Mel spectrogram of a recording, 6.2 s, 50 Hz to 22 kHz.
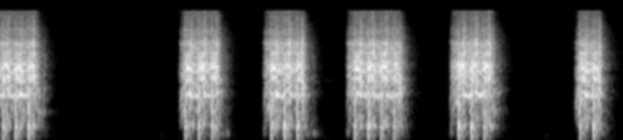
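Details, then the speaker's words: Splat-R-Ball SRB400/SRB1200 gel blaster with stripped plastic gears replaced by all-metal gears, tested on full auto: crisp half-second bursts of about ten shots a second with even gearbox cycling. "So you can hear the motor sound changes as you adjust the screw."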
